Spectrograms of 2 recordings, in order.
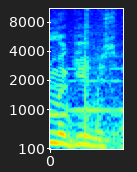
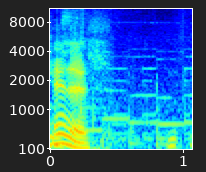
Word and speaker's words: McInnes: Gavin McInness. Again, a question for you. Gavin McInness. McKinnis. Gavin McKinnis. McKinnis. It's a hard C. Yeah, there's no G's.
